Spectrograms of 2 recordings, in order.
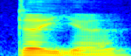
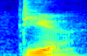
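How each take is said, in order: First: The second word is weakened to 'ya'. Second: The two words merge into one quick syllable. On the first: "or even do ya" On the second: "but just dia"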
